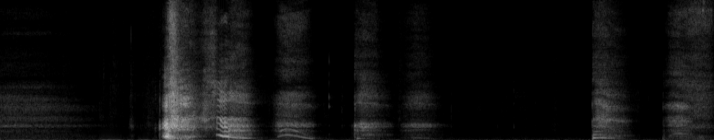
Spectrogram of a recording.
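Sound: loud sneeze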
